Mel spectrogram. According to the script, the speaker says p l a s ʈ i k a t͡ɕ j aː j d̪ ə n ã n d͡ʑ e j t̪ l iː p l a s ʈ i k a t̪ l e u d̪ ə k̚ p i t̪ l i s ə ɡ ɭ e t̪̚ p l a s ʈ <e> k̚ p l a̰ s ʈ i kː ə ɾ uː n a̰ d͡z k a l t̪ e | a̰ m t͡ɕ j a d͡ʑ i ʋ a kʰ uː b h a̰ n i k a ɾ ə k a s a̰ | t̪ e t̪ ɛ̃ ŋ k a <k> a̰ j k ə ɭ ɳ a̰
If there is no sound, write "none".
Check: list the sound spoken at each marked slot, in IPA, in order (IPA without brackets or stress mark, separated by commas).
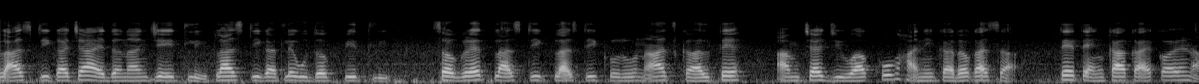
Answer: i, k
